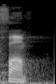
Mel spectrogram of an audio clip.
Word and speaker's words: Pham: Hi, I'm Michael Fahm. Last name is spelled P-H-A-M.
